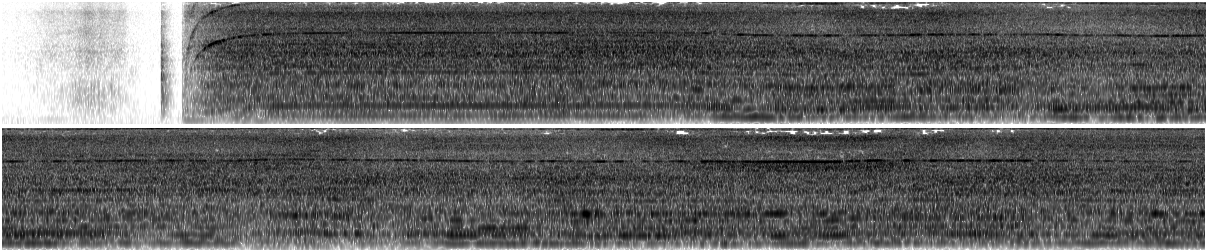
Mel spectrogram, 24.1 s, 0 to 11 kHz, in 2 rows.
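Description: Bissell PowerForce Helix upright vacuum with a 10-amp motor: a click, then the motor whines up to speed within a second and runs steadily. About five seconds later its pitch drops, then it wavers up and down as the vacuum is pushed back and forth over shag carpet.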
